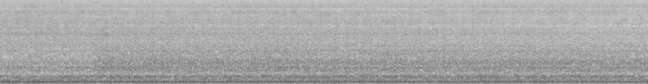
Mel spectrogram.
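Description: Submersible pump running with a steady low hum as it sucks water out of a shallow puddle on a basement floor.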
